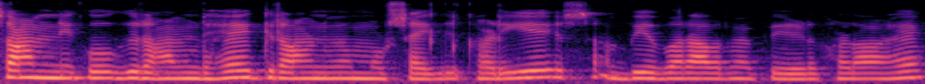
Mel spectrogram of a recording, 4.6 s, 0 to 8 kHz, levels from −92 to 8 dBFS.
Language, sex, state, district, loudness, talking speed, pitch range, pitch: Hindi, female, Haryana, Rohtak, -21 LUFS, 180 wpm, 200-225 Hz, 205 Hz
